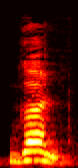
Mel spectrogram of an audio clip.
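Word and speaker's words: girl: का ही प्रयोग करेंगे, यानी ग का ही उच्चारण होगा यहाँ पे, ठीक है, ये एक्सेप्शन है। गिव, गेट, गर्ल, चाहे आई आ रहा हो चाहे ई आ रहा हो, यहाँ पे ग का ही उच्चारण होगा।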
